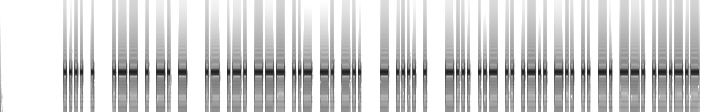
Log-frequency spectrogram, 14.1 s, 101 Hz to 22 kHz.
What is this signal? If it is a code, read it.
Morse code, heard as a keyed tone, about 22 wpm, 700 Hz. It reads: HE WENT AROUND THE BUILDING.
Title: Sentences from Top 1000 Words - Review Part 5 - 22wpm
